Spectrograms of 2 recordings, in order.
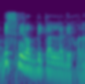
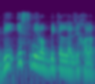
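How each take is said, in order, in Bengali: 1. শব্দগুলো হামজা ছাড়াই একসাথে যুক্ত হয়ে পড়া হয়। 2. 'bi' আর 'ismi'-এর মাঝে একটি হামজা (গ্লটাল স্টপ) আলাদা করে। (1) "এই যেমন আমরা দেখি" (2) "আমরা এখানে ... বলি না"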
